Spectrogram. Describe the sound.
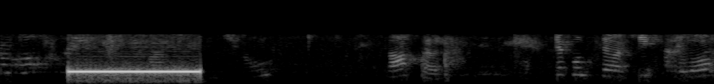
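A single steady telephone ringing tone, mid-pitched and lasting about one second, followed after a pause by people talking.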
